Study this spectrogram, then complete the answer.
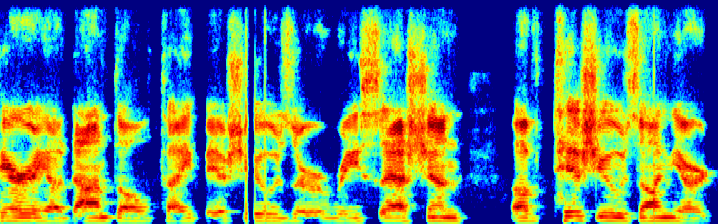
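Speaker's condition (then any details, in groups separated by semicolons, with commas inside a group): Primary lateral sclerosis, bulbar onset; upper motor neuron bulbar type, first diagnosed as ALS; still fairly independent; oral onset, slurred speech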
